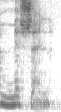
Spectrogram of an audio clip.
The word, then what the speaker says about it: mission: s i o n see that shun there at the end mission okay how about this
